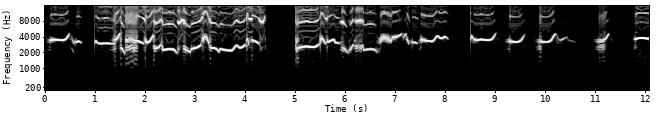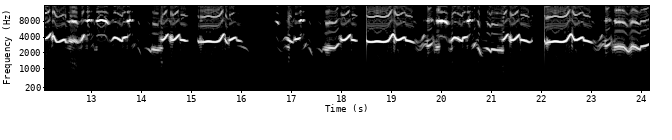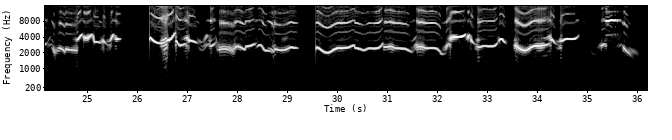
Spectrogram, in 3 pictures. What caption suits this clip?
Alien birds warbling.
